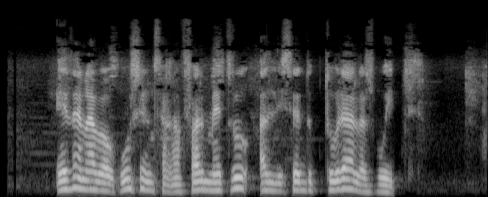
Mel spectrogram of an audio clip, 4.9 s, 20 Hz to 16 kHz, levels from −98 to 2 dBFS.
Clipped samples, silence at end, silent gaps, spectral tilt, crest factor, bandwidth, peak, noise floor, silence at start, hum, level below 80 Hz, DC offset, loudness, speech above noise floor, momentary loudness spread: under 0.1%; 0 s; none; -5 dB/octave; 22 dB; 11 kHz; -6 dBFS; -50 dBFS; 0.55 s; none; -78 dBFS; under 0.1%; -27 LUFS; 24 dB; 13 LU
